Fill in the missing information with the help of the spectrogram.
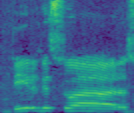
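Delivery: normal talking voice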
